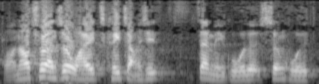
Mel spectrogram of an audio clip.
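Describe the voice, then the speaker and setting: A man giving an animated church testimony, telling stories and slipping English phrases into his talk. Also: a little high, racing, muffled recording. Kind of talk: sermon testimony.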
